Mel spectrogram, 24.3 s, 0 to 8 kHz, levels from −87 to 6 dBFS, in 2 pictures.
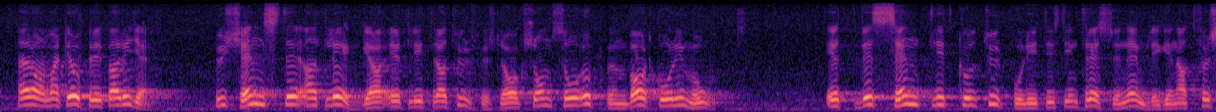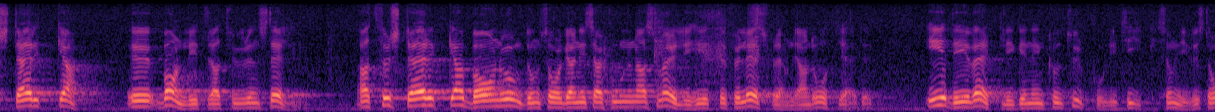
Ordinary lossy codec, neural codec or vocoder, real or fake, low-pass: none; none; real; 7.2 kHz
